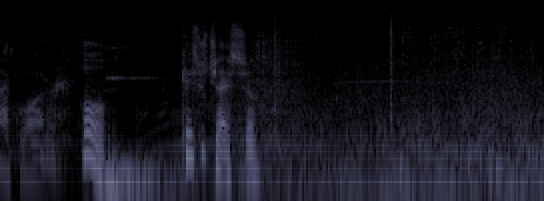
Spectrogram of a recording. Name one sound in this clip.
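A horse-drawn wagon rolls along with clopping hooves and creaking wheels.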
